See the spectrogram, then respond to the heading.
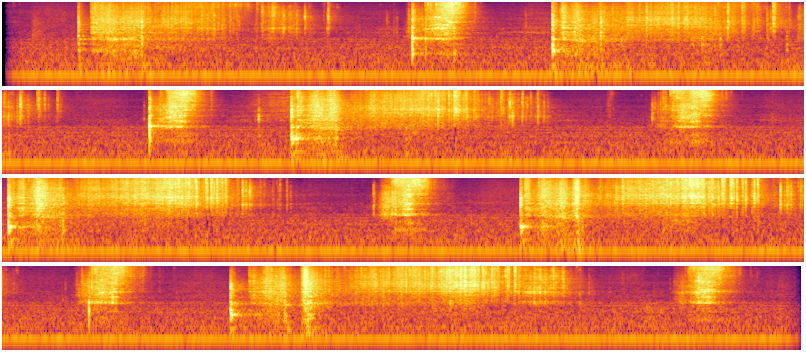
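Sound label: coffee bean sounds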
